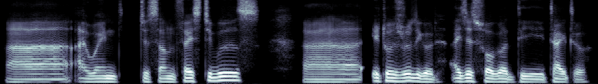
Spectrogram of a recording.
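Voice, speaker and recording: A man from Nepal answers interview questions in a relaxed, easygoing way, sometimes pausing on fillers. His voice is fairly low, smooth and resonant, and it is captured dry and close. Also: dry recording. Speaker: music producer, interview guest.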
